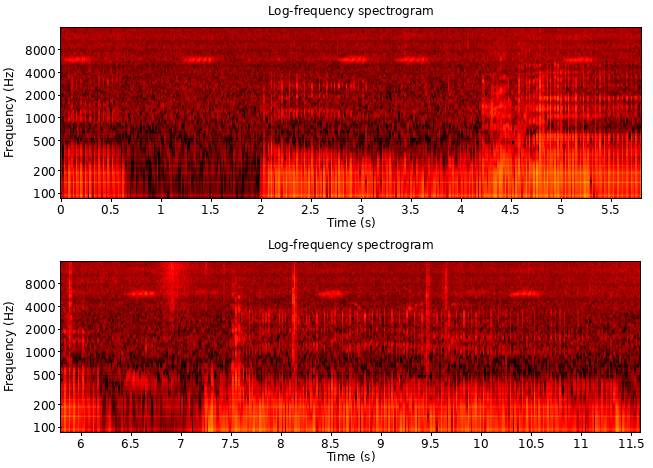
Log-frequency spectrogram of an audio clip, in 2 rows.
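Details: Mating lions in long grass at Klein's Camp, Tanzania, April 2019, the male biting the female's neck; low rasping growls and snarls in several bursts, louder and harsher midway, separated by brief quiet gaps, with faint repeated insect chirps.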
